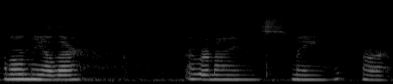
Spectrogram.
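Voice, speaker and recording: A woman's voice: on the high side, monotone, slow pace, a little mellow, slight background noise. A woman vlogging about her knitting in a chatty, rambling way, her throat dry as she comes down with a cold. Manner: chatty and rambling, with many fillers. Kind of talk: casual chat to camera.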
